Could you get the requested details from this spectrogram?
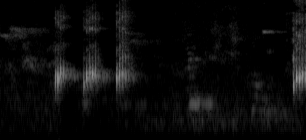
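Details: Yellow-rumped cacique (Cacicus cela) song, a harsh, bizarre "kshara-chee" said to sound like its name: a thin whistle, three loud burry notes, softer fluty and clicking sounds, then a final harsh note.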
